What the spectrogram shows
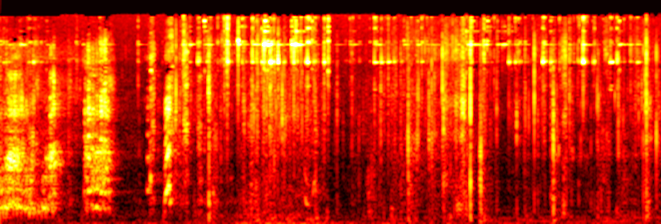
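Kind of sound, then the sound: animal, dog growling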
